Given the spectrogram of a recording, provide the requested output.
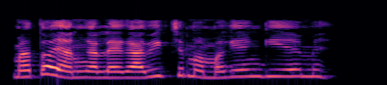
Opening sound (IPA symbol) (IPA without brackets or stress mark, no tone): m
